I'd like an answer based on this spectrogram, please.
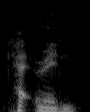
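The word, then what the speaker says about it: Kettering: Thought you were not supposed to pronounce the Tur in Ketaring. Well, I'm not from Ketaring, so I'll pronounce it the way normal humans pronounce it. I think in Ketaring it is Ketarine or some Ketin or something like that, but I'm not from Ketering, so I'll say Ketering.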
